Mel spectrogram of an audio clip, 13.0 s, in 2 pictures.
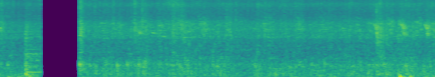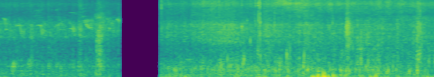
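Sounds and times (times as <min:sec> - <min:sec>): birds chirping: 0:01.3 - 0:08.4.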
